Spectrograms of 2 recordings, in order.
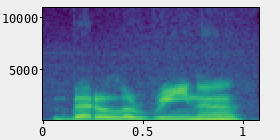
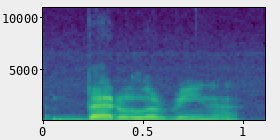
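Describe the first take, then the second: First: The word arena gets the stronger stress. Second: The word battle gets the stronger stress. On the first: The speaker calls it wrong. "So I said Battle Arena" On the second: The speaker calls it right. "and it is Battle Arena"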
